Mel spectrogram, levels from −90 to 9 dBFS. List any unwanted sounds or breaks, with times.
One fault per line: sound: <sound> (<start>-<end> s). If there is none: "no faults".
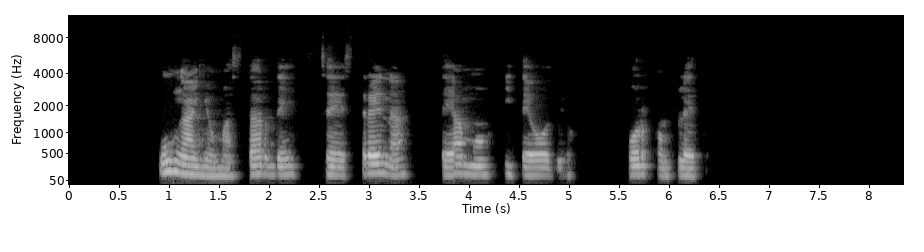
no faults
